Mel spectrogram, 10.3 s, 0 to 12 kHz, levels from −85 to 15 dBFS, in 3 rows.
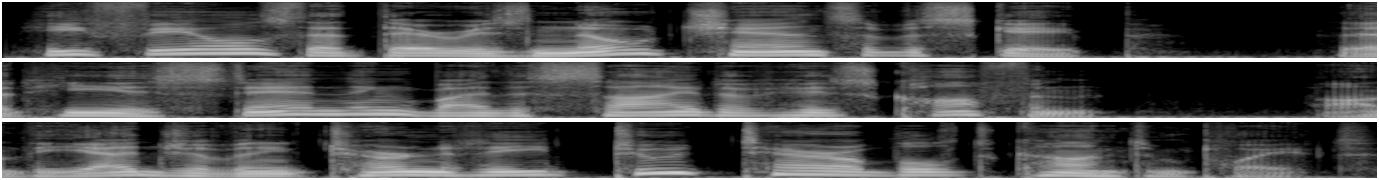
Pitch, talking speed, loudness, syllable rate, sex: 125 Hz, 165 wpm, -19 LUFS, 4.9 syllables/s, male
